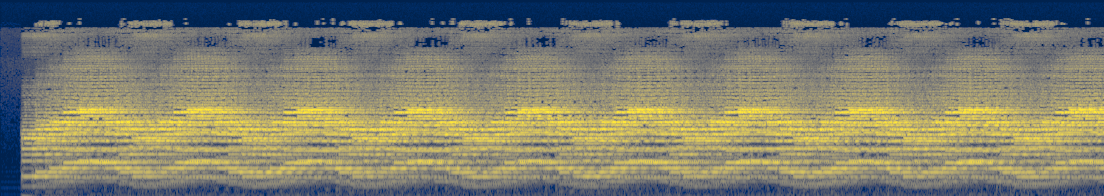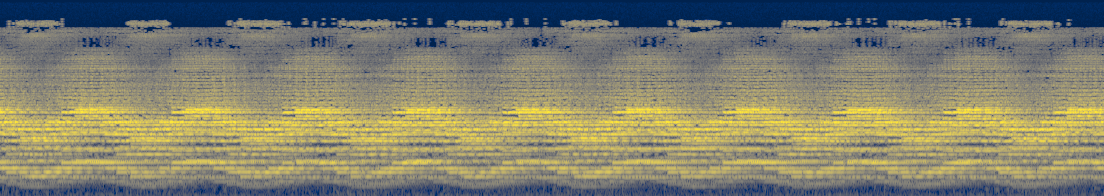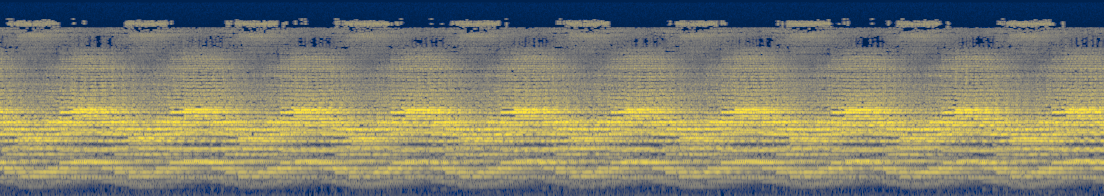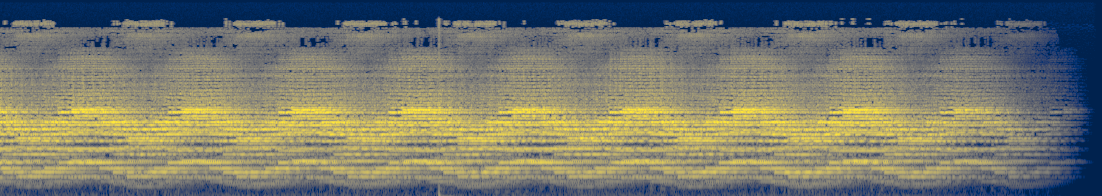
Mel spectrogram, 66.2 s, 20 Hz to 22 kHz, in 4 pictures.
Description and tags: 1 of 5 hypnotic drones. About 1 minute long each,quite loopable drones / riffs for all discerning dream sequences, acid trips and nuclear aftermaths.
instrumental, universe, electronic, loops, life, everything, downtempo, ambient, chill, drugs, acid, drone, nothing, synth, experimental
